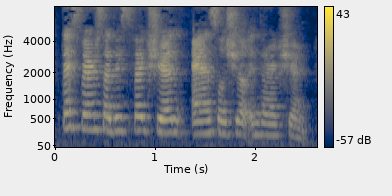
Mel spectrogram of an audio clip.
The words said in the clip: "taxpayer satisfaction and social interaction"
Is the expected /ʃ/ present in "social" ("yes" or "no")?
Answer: yes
